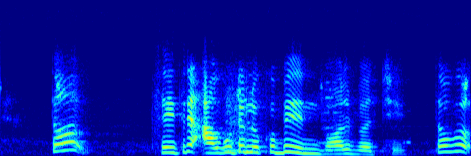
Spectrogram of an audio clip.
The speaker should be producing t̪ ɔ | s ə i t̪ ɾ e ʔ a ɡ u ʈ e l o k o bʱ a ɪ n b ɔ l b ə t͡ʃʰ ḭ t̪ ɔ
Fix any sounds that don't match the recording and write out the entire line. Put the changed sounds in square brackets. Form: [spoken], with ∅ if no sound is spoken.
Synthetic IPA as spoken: t̪ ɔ | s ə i t̪ ɾ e ʔ a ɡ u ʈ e l o k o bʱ [i] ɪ n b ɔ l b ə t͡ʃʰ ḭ t̪ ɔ

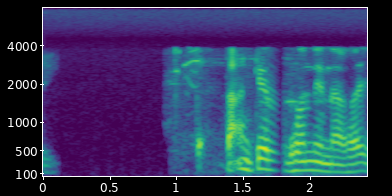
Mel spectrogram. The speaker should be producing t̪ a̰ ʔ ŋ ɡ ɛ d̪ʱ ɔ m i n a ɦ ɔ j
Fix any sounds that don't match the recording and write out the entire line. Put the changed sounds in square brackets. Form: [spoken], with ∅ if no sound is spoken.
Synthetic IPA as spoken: t̪ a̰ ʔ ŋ [k] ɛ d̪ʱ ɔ [n] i n a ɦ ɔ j

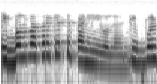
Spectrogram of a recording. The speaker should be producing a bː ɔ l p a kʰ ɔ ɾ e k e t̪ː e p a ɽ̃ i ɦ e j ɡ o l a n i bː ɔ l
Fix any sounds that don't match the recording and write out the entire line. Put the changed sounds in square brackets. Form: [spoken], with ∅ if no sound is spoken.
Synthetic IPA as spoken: [i] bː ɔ l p a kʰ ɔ ɾ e k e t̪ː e p a ɽ̃ i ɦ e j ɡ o l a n i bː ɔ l

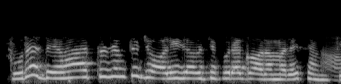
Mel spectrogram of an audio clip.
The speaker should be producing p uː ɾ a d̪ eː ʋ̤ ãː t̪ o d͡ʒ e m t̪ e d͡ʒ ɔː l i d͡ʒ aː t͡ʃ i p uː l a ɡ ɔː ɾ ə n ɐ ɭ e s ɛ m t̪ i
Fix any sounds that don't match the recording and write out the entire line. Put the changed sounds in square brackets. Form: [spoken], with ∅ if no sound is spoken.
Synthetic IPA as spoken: p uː ɾ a d̪ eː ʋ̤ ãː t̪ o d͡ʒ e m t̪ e d͡ʒ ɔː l i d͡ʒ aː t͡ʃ i p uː [ɾ] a ɡ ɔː ɾ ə [m] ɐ [ɾ] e s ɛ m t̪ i

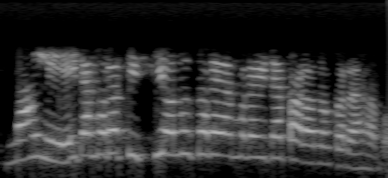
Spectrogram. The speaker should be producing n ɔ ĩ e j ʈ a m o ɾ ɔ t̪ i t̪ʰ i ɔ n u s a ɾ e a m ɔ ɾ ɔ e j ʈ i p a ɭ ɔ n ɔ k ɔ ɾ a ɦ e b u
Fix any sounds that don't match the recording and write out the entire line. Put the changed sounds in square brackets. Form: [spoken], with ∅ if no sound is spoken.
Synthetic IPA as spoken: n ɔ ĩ e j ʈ a m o ɾ ɔ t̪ i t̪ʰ i ɔ n u s a ɾ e a m ɔ ɾ ɔ e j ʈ [a] p a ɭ ɔ n ɔ k ɔ ɾ a ɦ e b [ɔ]

